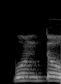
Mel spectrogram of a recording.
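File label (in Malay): "buntu", Malay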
